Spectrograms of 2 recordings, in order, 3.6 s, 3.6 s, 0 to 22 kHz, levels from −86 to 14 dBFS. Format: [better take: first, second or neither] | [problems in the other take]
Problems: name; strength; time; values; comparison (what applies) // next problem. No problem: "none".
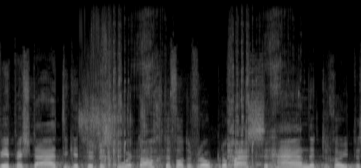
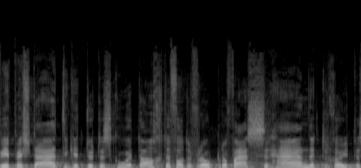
second | background sound (Tearing + Burping, eructation); 12 dB below the speech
